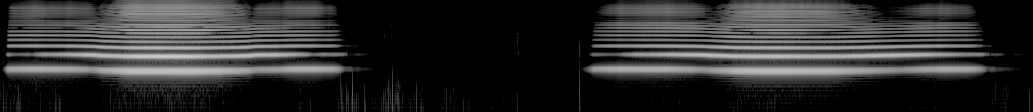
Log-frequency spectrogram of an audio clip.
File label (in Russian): Звуковой файл для отработки бенда (в паузах играйте свой бенд на четвёртом отверстии)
